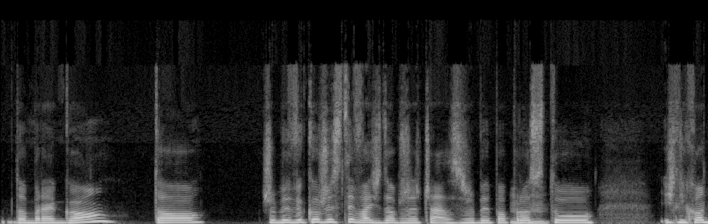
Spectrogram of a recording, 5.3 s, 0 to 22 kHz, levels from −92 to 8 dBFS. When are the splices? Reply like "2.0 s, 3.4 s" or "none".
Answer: none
